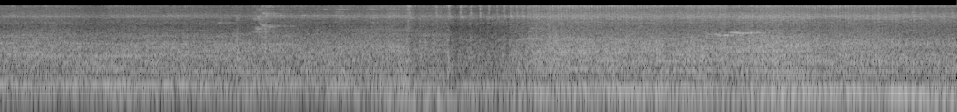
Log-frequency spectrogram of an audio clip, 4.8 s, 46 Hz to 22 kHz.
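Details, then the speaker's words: Honda Supra 125 fuel-injected motorcycle, no MIL code, plug checked and ECU reset without effect: uneven, limping idle with irregular stumbles. The cam chain seems to have been installed wrong; fuel pump or injector not ruled out. "Ini kita geser ke atas, soalnya kayaknya salah ini masang ketengnya orangnya atau bengkel yang sebelumnya ini masang, jadi suaranya pincang-pincang. Pemasangan keteng yang salah juga bikin motor nggak normal ini."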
